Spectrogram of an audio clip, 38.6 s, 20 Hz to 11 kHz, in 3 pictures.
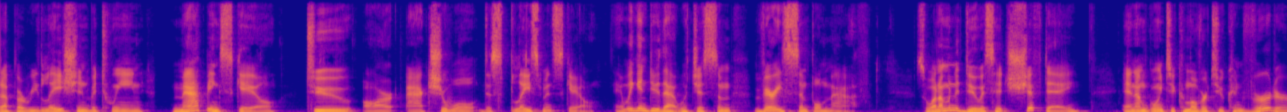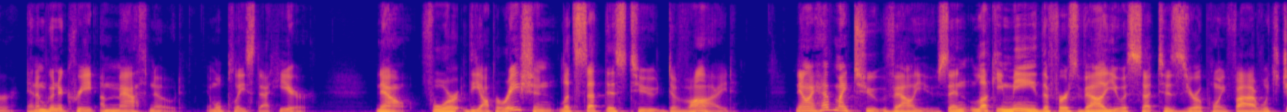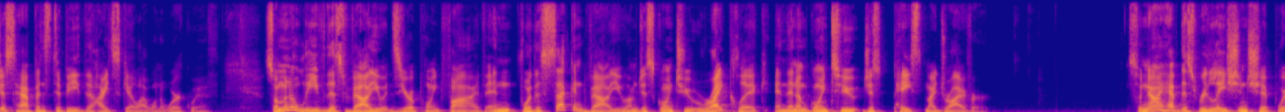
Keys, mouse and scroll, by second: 2.3-7.6 middle drag, 8.0-10.2 ctrl+middle drag, 10.2 shift+a, 15.6-17.9 ctrl+middle drag, 17.9-20.3 drag, 20.7-23.8 middle drag, 27.9-30.9 middle drag, 32.6-35.7 right drag.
